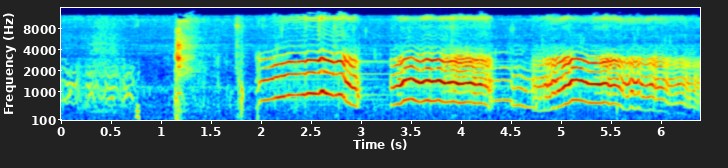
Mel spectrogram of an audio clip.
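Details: Dachshund whimpering while giving birth to a litter of puppies, during the third puppy's birth. A few faint cries come first, then three long, high, arching, whining squeals with rich overtones, each lasting about a second, with brief quiet gaps.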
